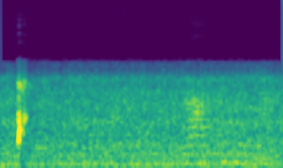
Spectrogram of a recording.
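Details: Newborn boy in the NICU after his birth with hiccups: one brief, sharp hiccup over steady background noise; hiccups.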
